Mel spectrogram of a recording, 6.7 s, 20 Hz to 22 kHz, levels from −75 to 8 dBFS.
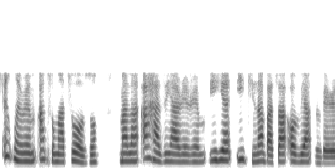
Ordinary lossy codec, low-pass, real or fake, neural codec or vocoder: none; 3.6 kHz; fake; codec, 24 kHz, 0.9 kbps, DualCodec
